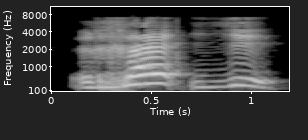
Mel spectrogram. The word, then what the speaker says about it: rayé: Non, alors, souviens, c'est le Y qui est à cheval sur deux syllabes. Avec le A, il fait E. Avec le ER, il fait yé. Mais en tout cas, on n'entend pas aille.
